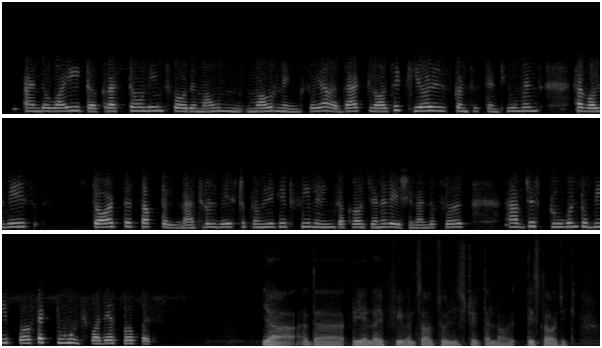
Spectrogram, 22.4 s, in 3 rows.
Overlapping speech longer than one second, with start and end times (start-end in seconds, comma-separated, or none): none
